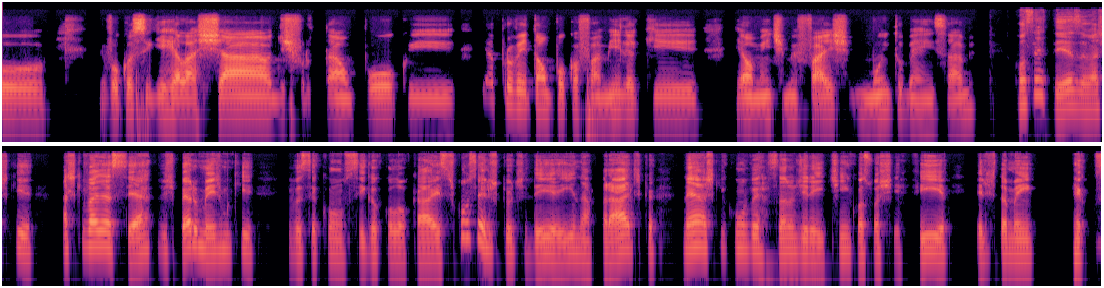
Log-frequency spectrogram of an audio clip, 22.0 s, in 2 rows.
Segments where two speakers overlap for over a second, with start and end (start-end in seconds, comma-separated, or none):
none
